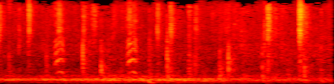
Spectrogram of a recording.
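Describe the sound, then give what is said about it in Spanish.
Several people's footsteps climb a stone stairway surrounded by vegetation, making many faint, irregular taps and scuffs over a steady low hum. “Suben por una escalera de piedra rodeada de vegetación.”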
